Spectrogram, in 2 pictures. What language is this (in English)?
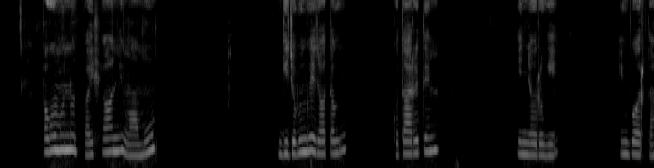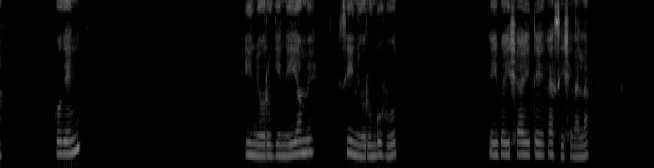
Kalenjin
